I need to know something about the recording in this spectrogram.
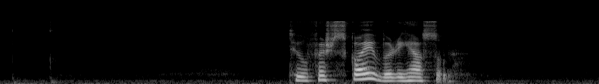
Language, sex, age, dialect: Faroese, female, 61+, Norðuroyggjar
